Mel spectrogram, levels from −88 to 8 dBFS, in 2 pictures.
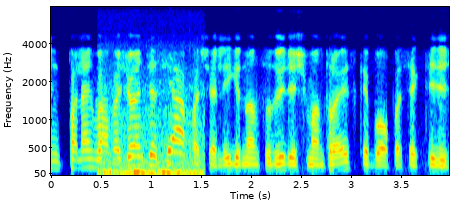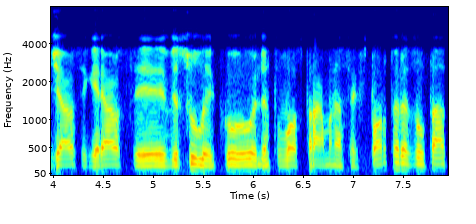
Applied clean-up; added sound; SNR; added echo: none; Wind; 1 dB; none.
